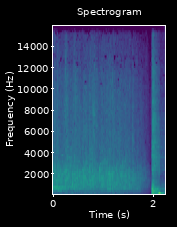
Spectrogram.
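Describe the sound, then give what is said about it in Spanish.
A church audience applauding during a Spanish-language sermon: a steady wash of many hands clapping for about two seconds, then cut off abruptly, followed by a brief different sound. “Dale aplauso al Señor.”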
